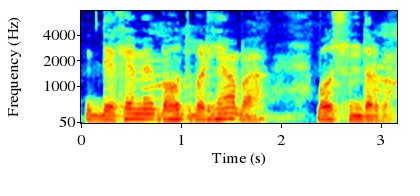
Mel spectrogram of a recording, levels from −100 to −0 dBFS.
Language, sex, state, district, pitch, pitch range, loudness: Bhojpuri, male, Bihar, Muzaffarpur, 115 Hz, 110-130 Hz, -15 LUFS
